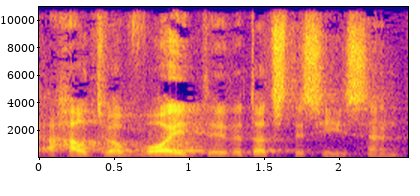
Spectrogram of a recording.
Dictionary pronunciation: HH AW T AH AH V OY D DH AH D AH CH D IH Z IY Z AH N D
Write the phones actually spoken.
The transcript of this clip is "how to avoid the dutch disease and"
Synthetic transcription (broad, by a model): HH AW T AH AH V OY D DH AH D AH CH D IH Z IY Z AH N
